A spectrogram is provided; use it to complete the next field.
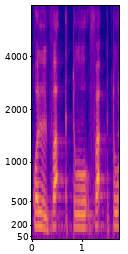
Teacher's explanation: قل فأتو میں حمزہ کو جھٹکا دیں گے، تو میں جو ہے مدہ ہوگا.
